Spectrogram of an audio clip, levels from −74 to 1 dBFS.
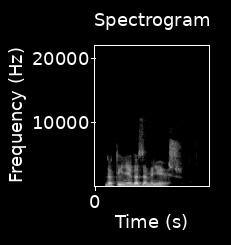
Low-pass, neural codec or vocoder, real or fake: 10.8 kHz; codec, 44.1 kHz, 7.8 kbps, DAC; fake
